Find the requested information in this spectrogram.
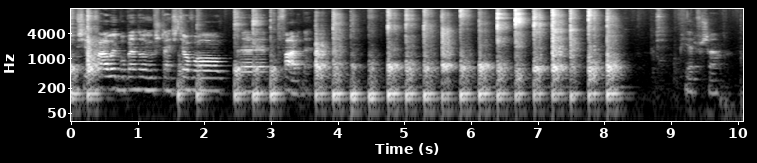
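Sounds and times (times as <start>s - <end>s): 
mallet pounding meat slices for beef rolls: 0.0s - 0.5s, 1.5s - 8.4s
speech: 0.0s - 4.0s, 9.5s - 9.9s.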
